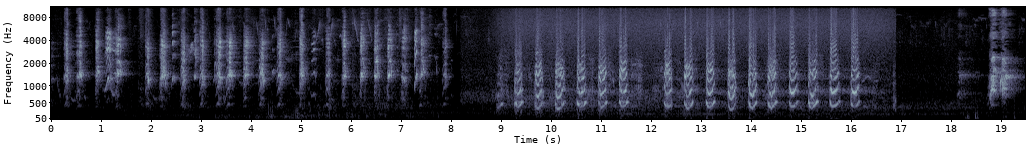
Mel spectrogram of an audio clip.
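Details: Puppies and their mother dog playing a toy battle outdoors: a long run of rapid barks, about two per second, then a short pause and a second steadier series of lower, fuller barks, with a final high yelp.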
